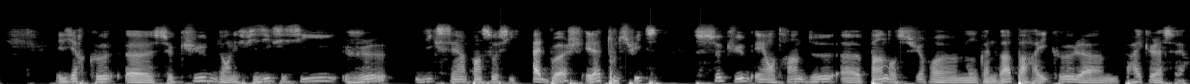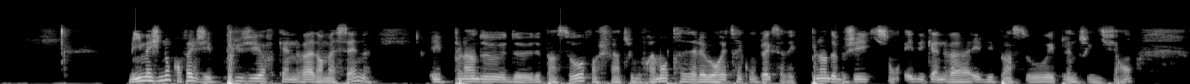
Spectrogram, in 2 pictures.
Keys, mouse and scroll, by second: 6.3 click, 9.6 click, 13.2 click.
